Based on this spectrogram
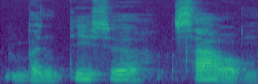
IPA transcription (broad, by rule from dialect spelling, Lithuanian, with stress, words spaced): bɐnʲˈdʲiːsʲʊ ˈsɐʊ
